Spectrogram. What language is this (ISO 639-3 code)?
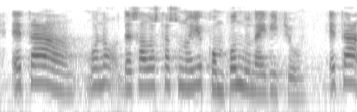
eus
